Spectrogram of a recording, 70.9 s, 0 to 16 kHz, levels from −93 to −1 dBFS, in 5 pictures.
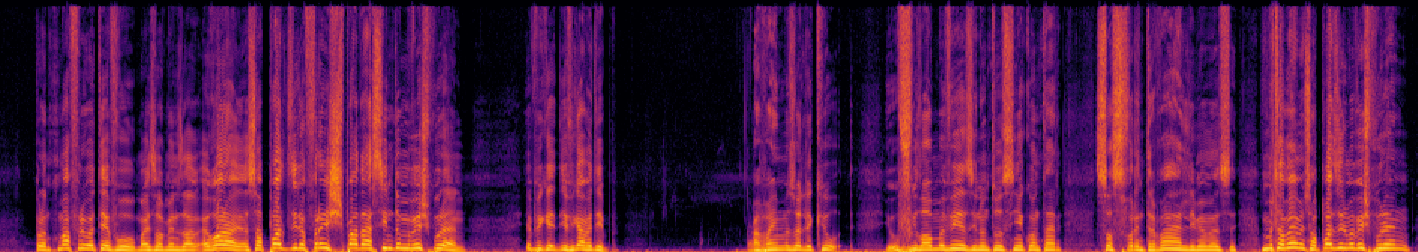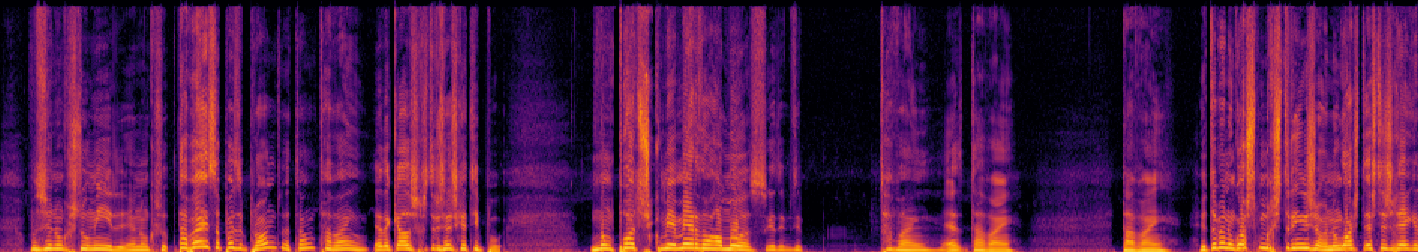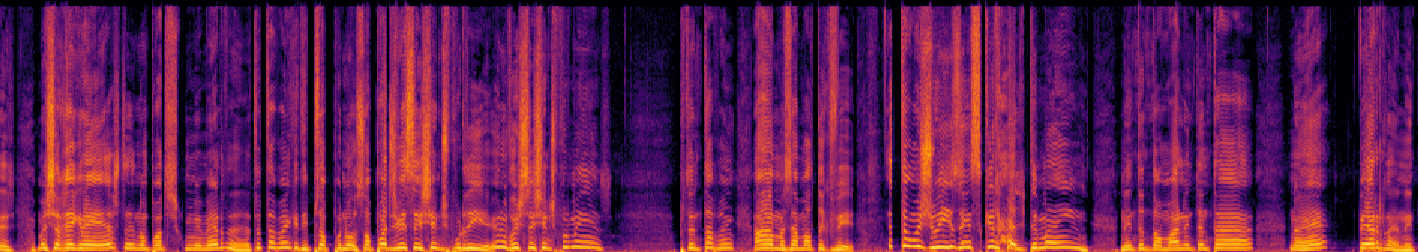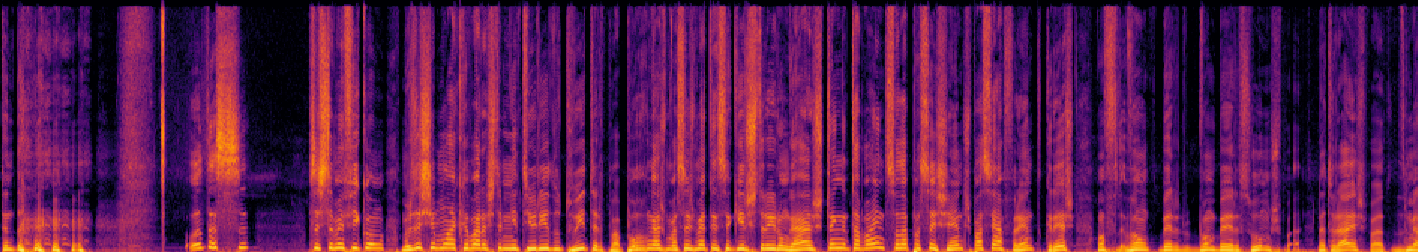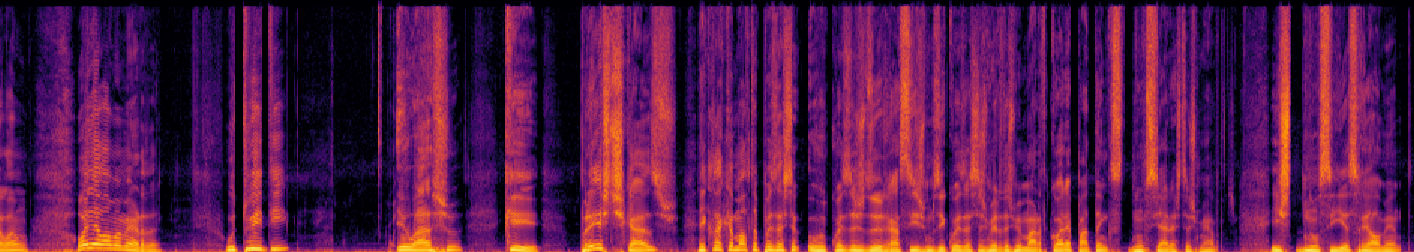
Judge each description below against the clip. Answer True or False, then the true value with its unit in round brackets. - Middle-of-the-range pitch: False (220 Hz)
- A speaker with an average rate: False (215 wpm)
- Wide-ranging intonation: True (8.5 semitones)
